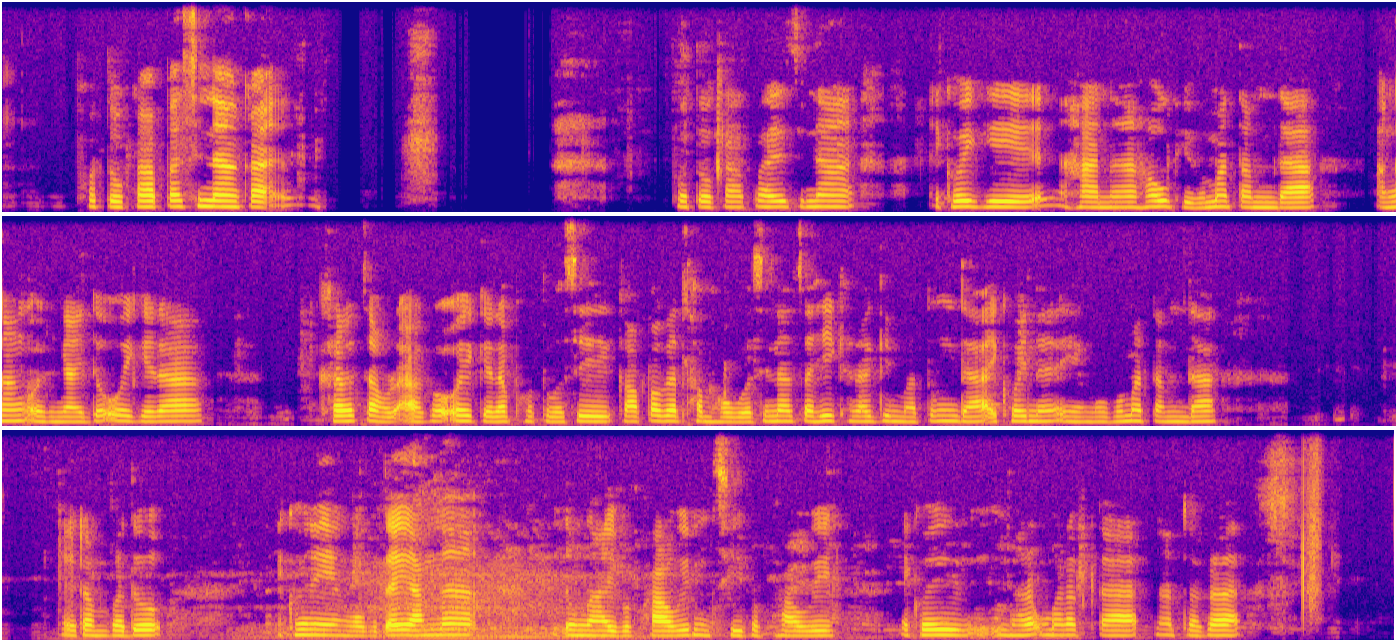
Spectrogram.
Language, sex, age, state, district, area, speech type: Manipuri, female, 30-45, Manipur, Imphal East, rural, spontaneous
